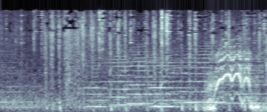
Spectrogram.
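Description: Horse hooves clopping, then a horse whinnying near the end in several quick rising-and-falling cries, over background film music.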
